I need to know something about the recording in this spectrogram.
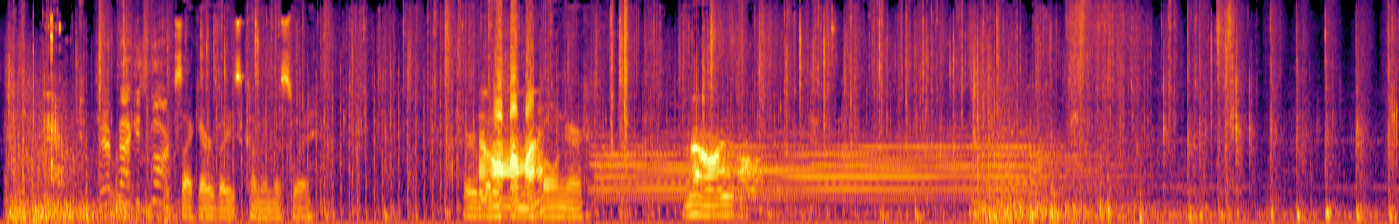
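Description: Footsteps run over dirt and hard ground.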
